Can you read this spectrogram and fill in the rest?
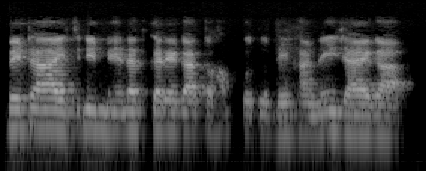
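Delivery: low, soft motherly concern; hushed, pained plea; worried mother. Retold or imitated. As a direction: speak gently to your son, voice dropped. Voices his worried mother tenderly.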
